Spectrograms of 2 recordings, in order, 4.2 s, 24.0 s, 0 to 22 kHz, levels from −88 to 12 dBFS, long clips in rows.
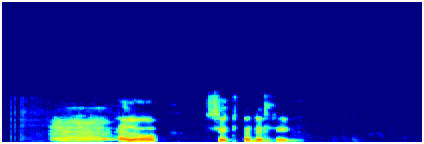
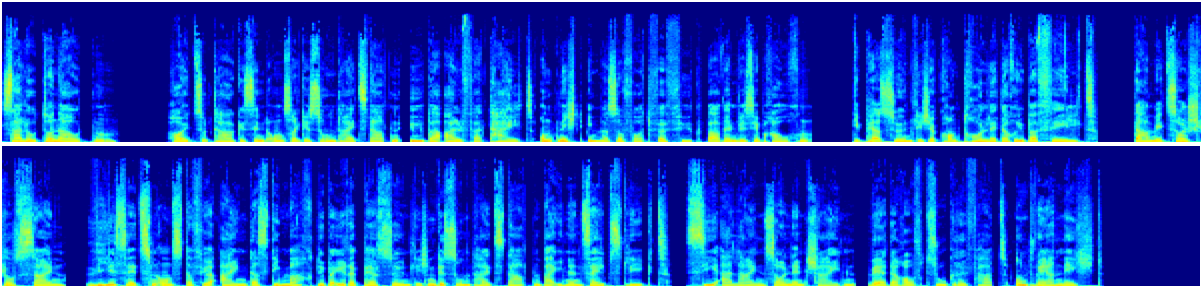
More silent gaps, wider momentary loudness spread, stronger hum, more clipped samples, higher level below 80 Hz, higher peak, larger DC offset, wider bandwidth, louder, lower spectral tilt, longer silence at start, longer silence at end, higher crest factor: second, none vs 1.17-1.65 s, 4.00-4.08 s, 8.10-8.50 s, 10.96-11.33 s, 12.62-12.83 s, 18.67-18.83 s, 20.51-20.64 s, 21.89-21.95 s; first, 14 LU vs 7 LU; neither; neither; second, -60 dBFS vs -48 dBFS; first, -2 dBFS vs -10 dBFS; neither; second, 7.6 kHz vs over 20 kHz; first, -17 LUFS vs -26 LUFS; second, -2.5 dB/octave vs -4.5 dB/octave; first, 0.5 s vs 0 s; first, 1.35 s vs 1 s; about the same, 18 dB vs 18 dB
